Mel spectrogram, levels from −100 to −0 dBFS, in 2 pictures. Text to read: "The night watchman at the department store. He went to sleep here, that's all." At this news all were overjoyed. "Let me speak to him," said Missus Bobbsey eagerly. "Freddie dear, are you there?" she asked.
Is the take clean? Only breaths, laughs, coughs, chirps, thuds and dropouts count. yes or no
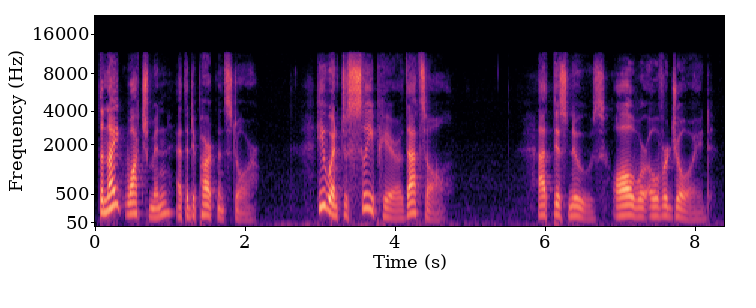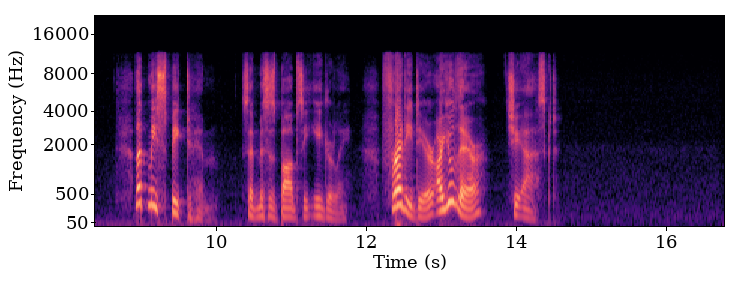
yes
